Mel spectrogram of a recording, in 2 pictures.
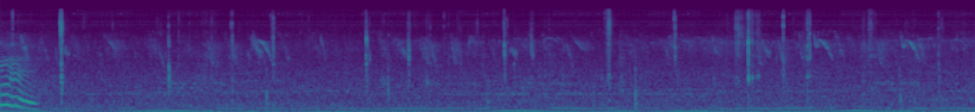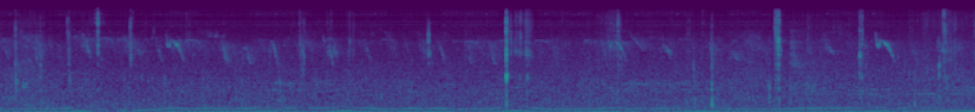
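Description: Crisp clicks of someone chewing crunchy unripe green mango, with birds chirping repeatedly in the background over a steady low hum.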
